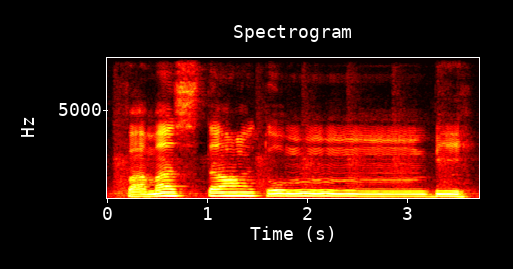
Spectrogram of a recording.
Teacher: Tidak boleh Anda membaca famasta'tum bih tanpa ditahan dengan ukuran panjang 2 sampai 3 harakat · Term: ikhfa syafawi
